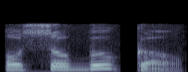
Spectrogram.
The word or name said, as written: osso bucco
